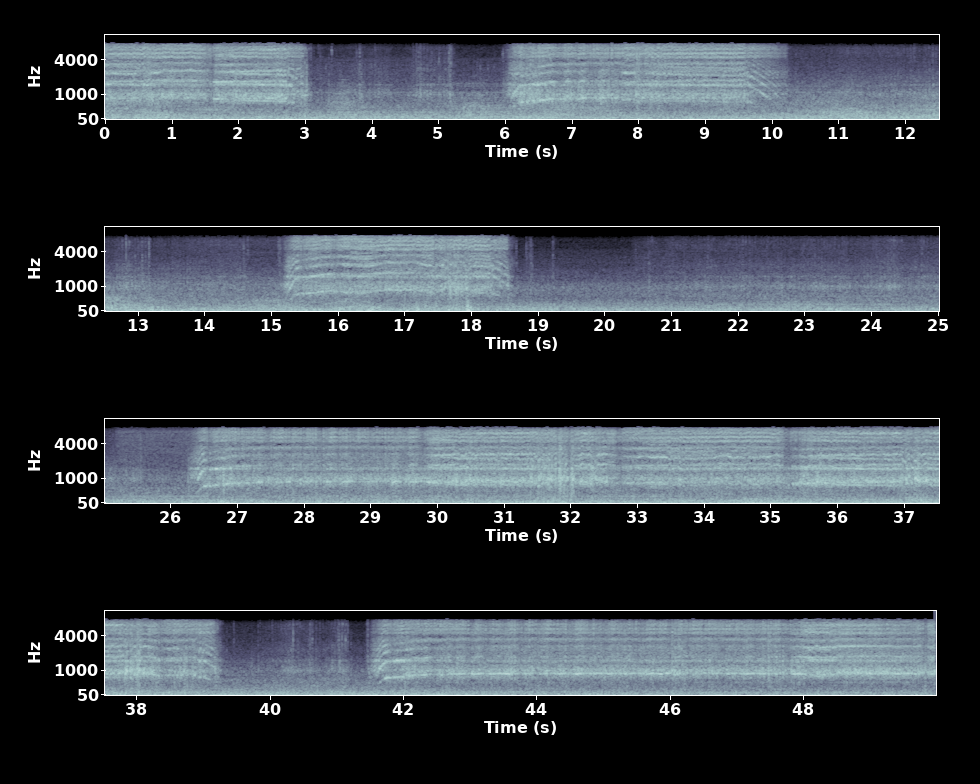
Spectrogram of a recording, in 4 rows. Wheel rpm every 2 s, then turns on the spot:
220, 100, 10, 180, 190, 20, 20, 60, 220, 60, 10, 30, 10, 150, 230, 210, 220, 210, 210, 130, 40, 220, 230, 230, 230.
10-14 18-26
